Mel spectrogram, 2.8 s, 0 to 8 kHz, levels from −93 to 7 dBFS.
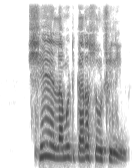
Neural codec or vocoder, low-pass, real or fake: none; 7.2 kHz; real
